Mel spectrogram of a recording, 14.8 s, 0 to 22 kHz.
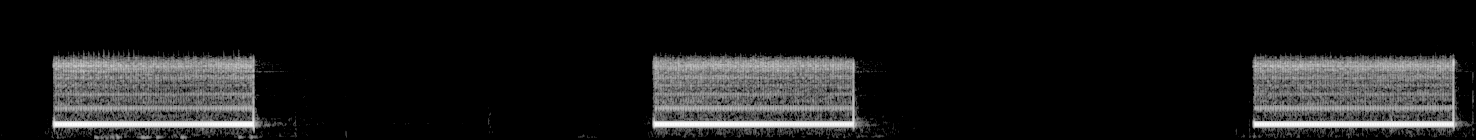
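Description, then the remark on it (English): A telephone rings on the line as a call is placed to someone where it is 10 o'clock: three long, steady, buzzy tones, each about two seconds, evenly spaced with quiet gaps of roughly four seconds between them. “Why are we calling them at 10?”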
